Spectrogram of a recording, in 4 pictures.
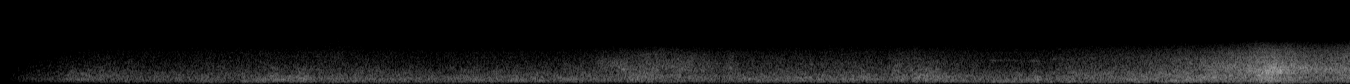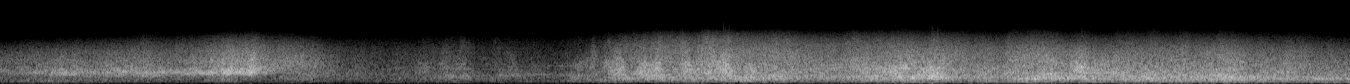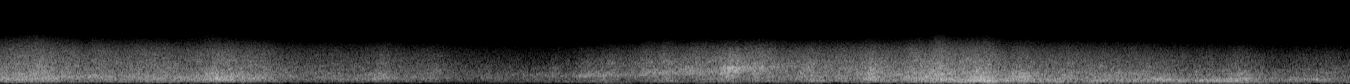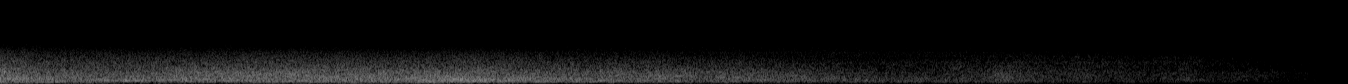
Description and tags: Dogfighting Jets
Three jets jockey for position over a small town
aviation, dogfight, flight, jet, plane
